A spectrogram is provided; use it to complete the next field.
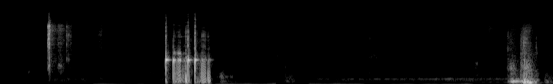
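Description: A door in a house shuts on its own with a sharp click, then a rattling burst of latch noise and a dull low thump a few seconds later. Nobody speaks.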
